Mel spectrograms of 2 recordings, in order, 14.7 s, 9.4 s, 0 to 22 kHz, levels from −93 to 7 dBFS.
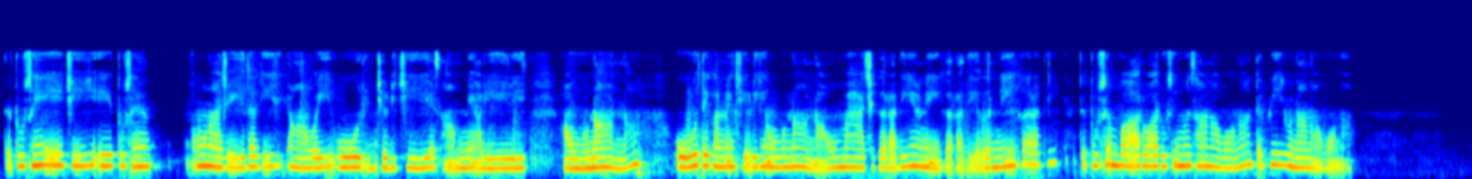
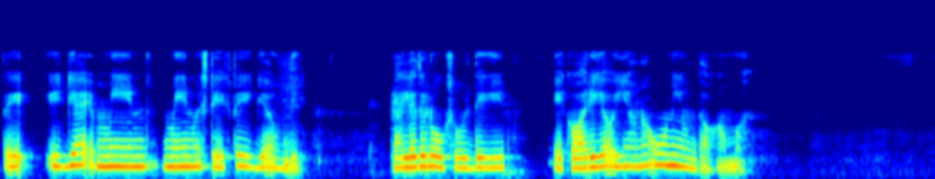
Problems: low volume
